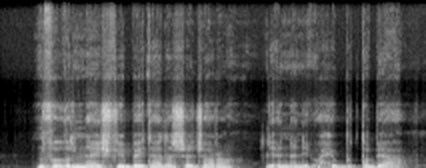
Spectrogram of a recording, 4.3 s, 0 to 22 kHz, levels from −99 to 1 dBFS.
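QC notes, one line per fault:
No audible faults found in this speech recording.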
